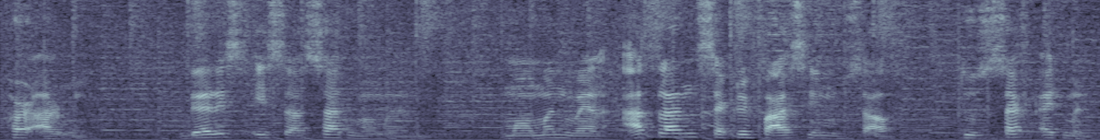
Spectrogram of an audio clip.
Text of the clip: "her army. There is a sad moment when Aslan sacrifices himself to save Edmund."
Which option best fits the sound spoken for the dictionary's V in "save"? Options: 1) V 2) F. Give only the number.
2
